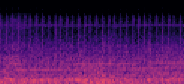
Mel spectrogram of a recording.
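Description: A police helicopter in the racing game Need for Speed Undercover thrums steadily, with constant rotor chop and dense engine roar filling the scene at loud, unbroken level.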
